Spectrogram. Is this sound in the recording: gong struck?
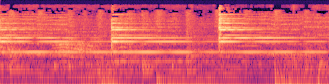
yes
